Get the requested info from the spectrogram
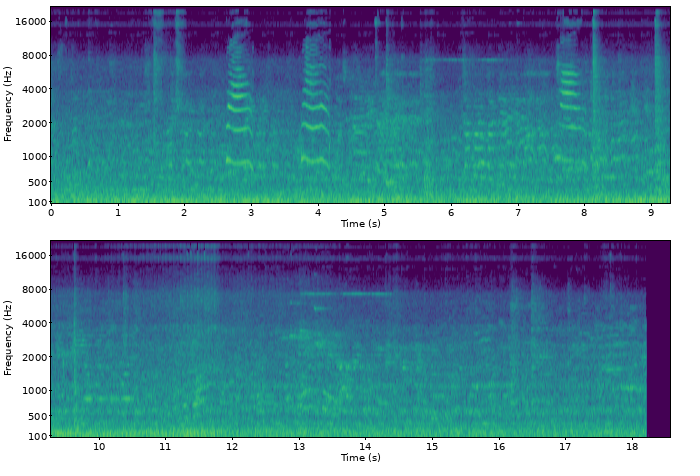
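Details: A small kitten found wet in the rain and shivering from the cold, meowing in short rising-falling cries, several in quick succession near the start and more scattered later, over steady low rumbling background noise and some voices.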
